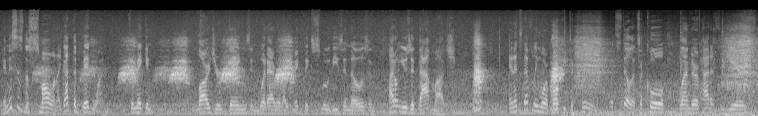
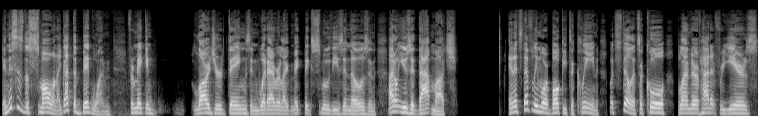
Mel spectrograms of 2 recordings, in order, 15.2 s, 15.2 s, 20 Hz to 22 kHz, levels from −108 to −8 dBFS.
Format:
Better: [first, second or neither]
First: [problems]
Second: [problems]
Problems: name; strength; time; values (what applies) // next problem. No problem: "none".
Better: second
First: animal sounds; very loud; throughout; 3 dB above the speech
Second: none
